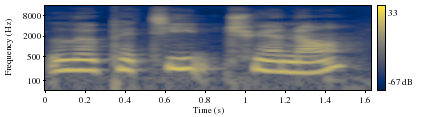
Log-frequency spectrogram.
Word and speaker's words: Le Petit Trianon: It's the, Kate, correct me if I'm pronouncing this wrong, Le Petit Trianon. – That sounds right to me.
